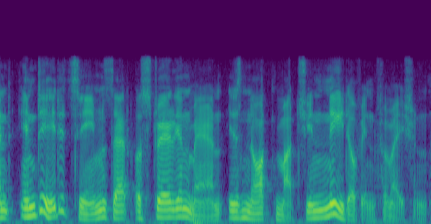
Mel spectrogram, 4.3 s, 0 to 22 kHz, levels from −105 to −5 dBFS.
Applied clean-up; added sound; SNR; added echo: none; none; none; none.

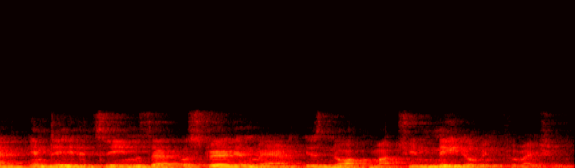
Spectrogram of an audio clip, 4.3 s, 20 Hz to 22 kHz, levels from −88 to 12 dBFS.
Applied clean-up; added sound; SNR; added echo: none; none; none; reverberation time 0.8 s.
